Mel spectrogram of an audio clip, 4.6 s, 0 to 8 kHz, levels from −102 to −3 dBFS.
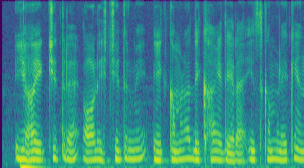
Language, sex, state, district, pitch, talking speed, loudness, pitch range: Hindi, male, Uttarakhand, Tehri Garhwal, 160 Hz, 250 wpm, -17 LUFS, 150-170 Hz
